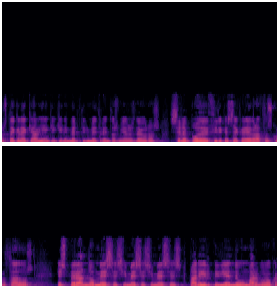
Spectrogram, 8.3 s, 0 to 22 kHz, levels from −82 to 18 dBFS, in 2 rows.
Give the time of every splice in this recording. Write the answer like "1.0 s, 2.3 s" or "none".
2.5 s, 6.9 s

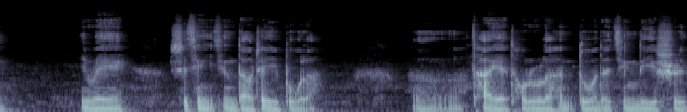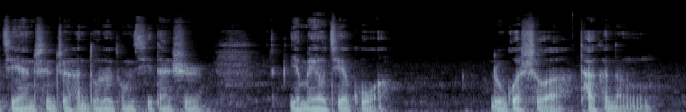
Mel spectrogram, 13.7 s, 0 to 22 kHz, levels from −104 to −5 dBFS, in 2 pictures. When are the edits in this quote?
none

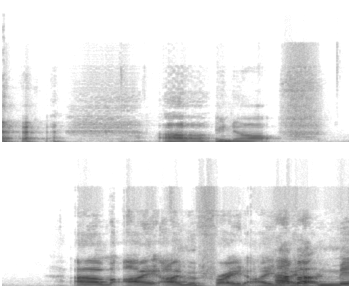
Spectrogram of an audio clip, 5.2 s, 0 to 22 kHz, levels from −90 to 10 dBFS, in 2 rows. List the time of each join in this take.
1.6 s

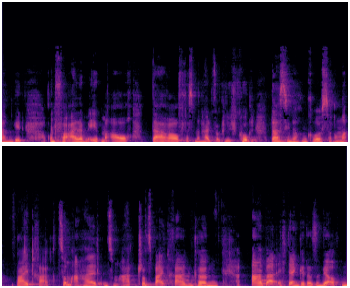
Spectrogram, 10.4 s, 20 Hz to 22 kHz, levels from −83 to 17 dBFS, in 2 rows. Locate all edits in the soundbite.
none

